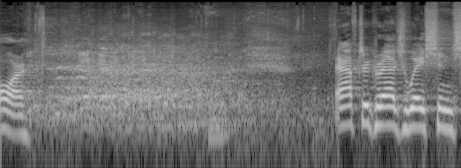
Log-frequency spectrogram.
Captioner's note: audience laughing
